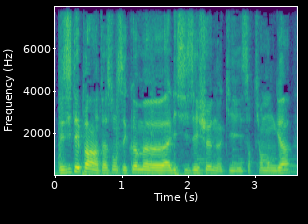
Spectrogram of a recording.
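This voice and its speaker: A man's voice: mid-range voice, steady tone, quick pace, faint music behind. A young man hosting a casual talk, reading out viewer comments and rambling with many fillers and restarts. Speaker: manga video host.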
